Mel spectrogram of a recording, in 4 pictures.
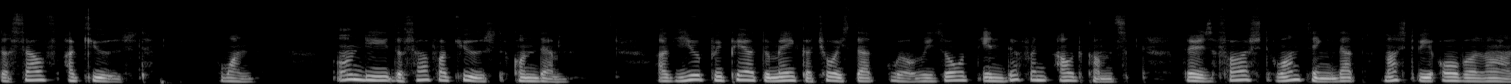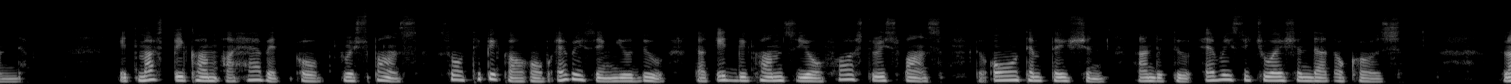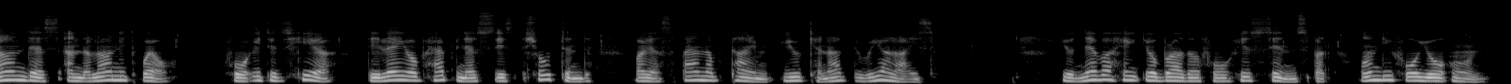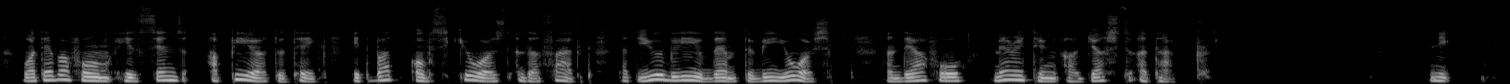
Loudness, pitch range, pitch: -27 LUFS, 150-195 Hz, 165 Hz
